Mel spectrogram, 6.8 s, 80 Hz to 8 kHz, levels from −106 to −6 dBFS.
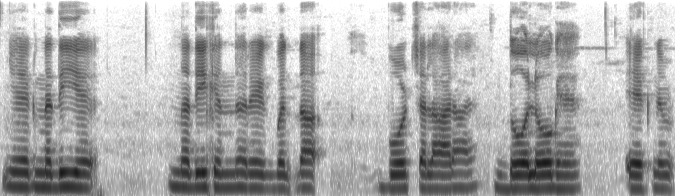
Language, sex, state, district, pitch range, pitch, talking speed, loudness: Hindi, male, Uttar Pradesh, Etah, 160-170 Hz, 165 Hz, 180 wpm, -27 LUFS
